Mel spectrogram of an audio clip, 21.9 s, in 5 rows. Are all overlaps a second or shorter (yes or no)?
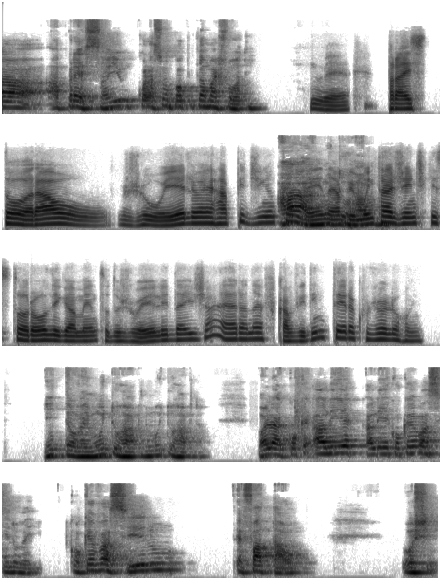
no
